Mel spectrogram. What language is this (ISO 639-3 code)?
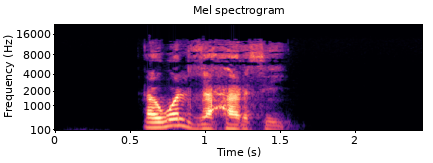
kab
